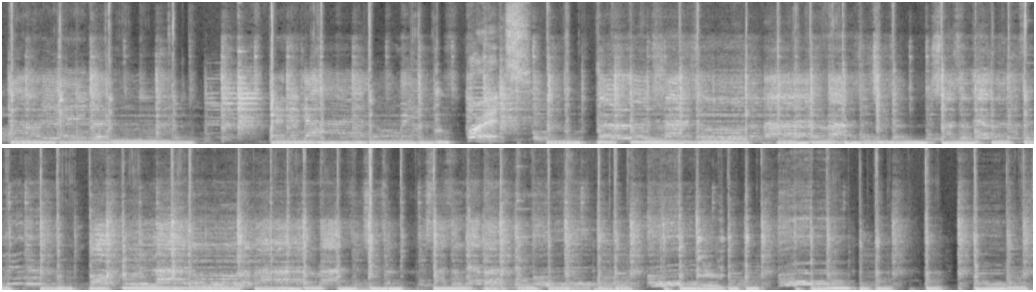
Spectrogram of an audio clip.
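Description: Electric bass guitar played fingerstyle, a driving bass line of repeated notes, over the recording of the song with its guitar and vocal parts. The bass drops out briefly a few seconds in and again around the middle before coming back in.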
